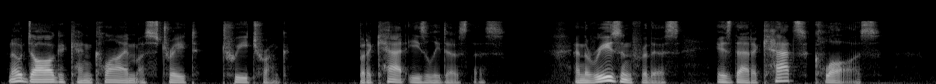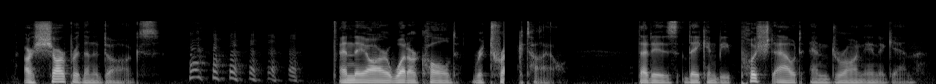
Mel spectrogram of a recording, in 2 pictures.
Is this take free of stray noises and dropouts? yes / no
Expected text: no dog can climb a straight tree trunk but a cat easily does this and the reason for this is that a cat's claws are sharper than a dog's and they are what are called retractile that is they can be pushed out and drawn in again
no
